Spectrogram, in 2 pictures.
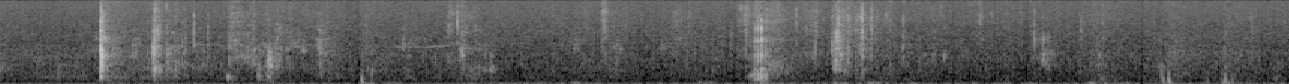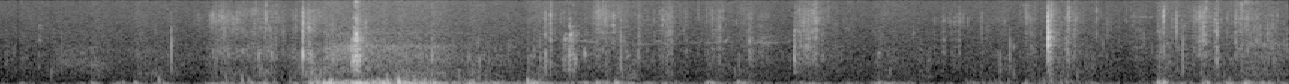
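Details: Kunekune pigs sharing a bath. Deep, low grunts and snorts come in rapid irregular runs, swelling into a louder, denser burst of grunting past the middle, with scattered clicks and knocks throughout.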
